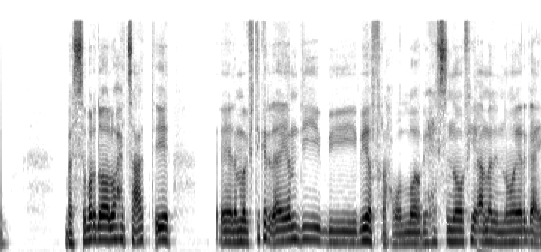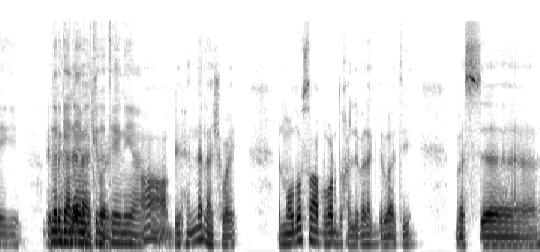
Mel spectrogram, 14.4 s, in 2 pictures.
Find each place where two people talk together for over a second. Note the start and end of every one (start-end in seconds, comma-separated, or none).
7.9-9.2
